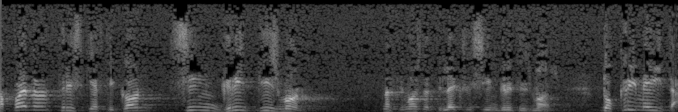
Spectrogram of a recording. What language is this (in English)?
Greek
